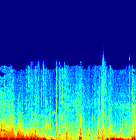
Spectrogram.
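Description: Footsteps on a mountain path, with a steady rustling noise and scattered light knocks.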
